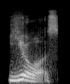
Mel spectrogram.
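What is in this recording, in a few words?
"yours", Indian English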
